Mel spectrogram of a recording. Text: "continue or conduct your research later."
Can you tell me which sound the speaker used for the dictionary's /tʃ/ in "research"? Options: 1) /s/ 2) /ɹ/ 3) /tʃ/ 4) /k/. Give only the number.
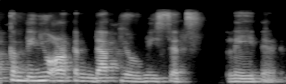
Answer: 1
